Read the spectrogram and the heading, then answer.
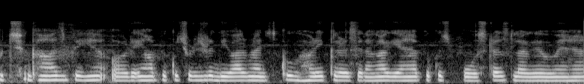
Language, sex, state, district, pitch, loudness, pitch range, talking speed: Hindi, female, Bihar, Vaishali, 185 Hz, -12 LUFS, 180-200 Hz, 235 wpm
